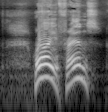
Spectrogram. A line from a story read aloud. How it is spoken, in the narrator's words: cried Rodney, halting in the dark and the silence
